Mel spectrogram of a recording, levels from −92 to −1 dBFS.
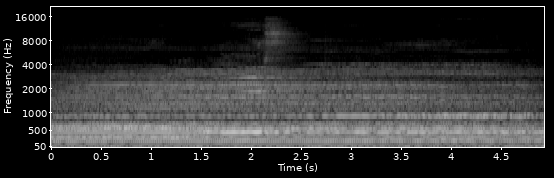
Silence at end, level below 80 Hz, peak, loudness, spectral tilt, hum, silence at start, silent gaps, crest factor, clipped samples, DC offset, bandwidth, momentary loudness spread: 0 s; -52 dBFS; -18 dBFS; -33 LUFS; -6.5 dB/octave; none; 0 s; none; 14 dB; under 0.1%; under 0.1%; 13.5 kHz; 7 LU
